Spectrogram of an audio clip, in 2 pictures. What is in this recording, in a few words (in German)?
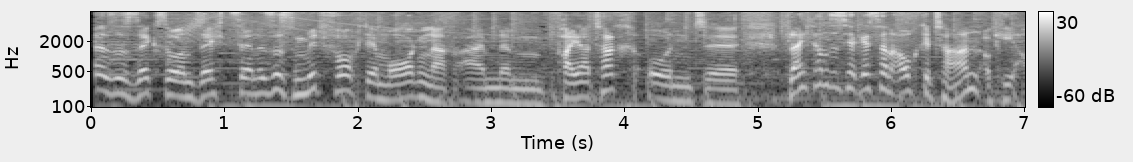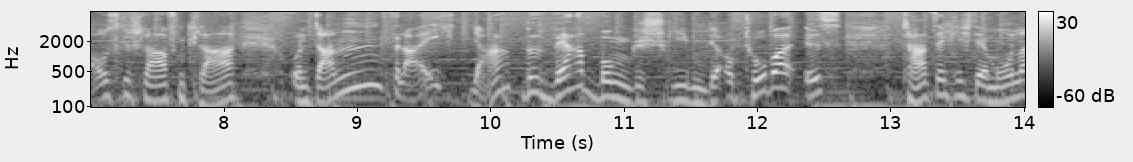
Interview Radio; Essen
